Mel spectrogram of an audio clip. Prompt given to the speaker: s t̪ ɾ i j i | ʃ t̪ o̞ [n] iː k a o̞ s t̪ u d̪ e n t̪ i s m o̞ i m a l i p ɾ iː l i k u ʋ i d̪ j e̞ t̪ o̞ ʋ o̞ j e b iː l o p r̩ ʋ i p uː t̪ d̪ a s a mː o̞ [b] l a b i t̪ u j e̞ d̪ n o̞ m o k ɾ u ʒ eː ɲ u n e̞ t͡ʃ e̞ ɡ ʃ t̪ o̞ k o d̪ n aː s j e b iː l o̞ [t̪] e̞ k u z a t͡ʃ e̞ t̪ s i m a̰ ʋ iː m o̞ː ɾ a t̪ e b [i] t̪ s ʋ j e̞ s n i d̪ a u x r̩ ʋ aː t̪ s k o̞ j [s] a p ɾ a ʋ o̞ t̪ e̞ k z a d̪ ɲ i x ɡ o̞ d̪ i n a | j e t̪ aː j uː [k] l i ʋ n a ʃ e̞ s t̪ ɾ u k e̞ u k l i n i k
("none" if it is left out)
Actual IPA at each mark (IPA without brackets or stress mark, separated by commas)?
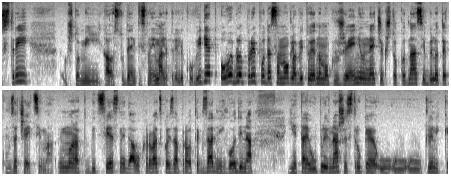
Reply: m, ɡ, t̪, i, z, p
